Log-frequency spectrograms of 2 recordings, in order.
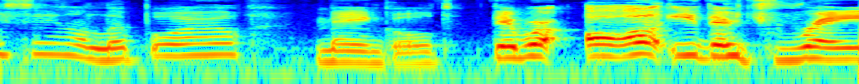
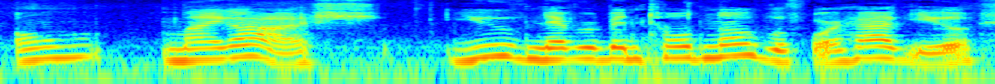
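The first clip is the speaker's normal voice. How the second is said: hushed realisation; 2 semitones lower, 9 dB quieter than usual. Retold or imitated. Watching a little girl scream, she realises, in a hushed aside. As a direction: let it sink in, very quietly.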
